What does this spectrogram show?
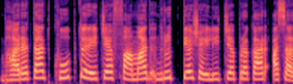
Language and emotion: Goan Konkani, neutral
